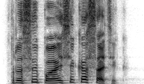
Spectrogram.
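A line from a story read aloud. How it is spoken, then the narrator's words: Languid sing-song. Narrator (Russian): томным голосом пропела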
